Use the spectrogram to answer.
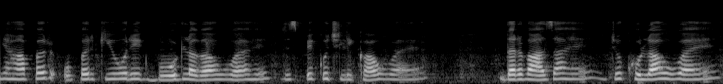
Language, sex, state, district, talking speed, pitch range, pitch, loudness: Hindi, female, Uttar Pradesh, Muzaffarnagar, 175 wpm, 225-255 Hz, 240 Hz, -22 LUFS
